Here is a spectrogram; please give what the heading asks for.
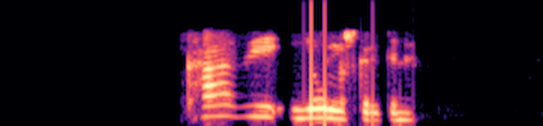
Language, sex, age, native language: Icelandic, female, 20-29, Icelandic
